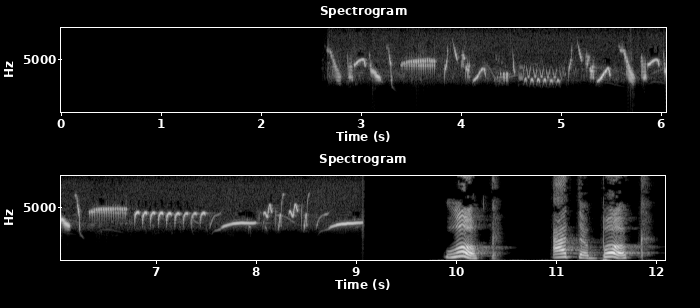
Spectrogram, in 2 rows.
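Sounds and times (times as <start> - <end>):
songbird singing: 2.6 - 9.1.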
